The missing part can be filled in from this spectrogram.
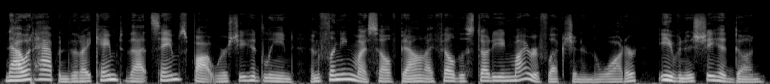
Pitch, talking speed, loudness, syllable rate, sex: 160 Hz, 250 wpm, -21 LUFS, 5.9 syllables/s, female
